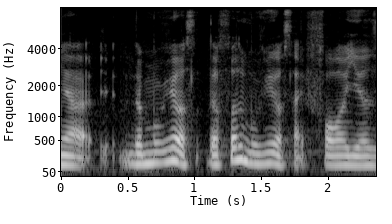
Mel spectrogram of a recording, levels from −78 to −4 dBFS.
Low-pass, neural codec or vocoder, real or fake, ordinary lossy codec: none; none; real; none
